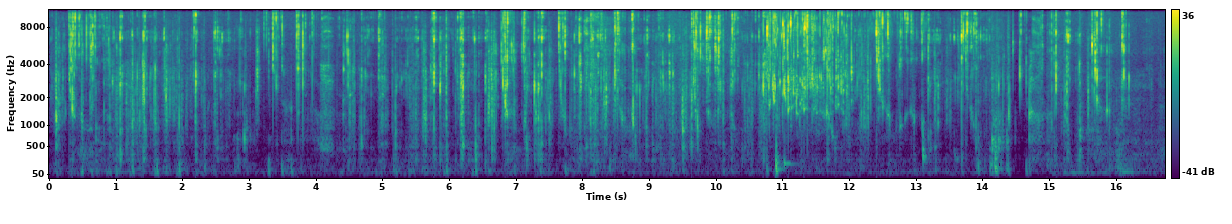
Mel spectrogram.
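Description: Close-miked wet chewing of raw tuna sashimi: a dense run of small wet mouth clicks and smacks, with a louder slurping rush about eleven seconds in.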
